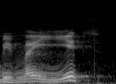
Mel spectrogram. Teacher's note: ada bunyi angin di hujung, itu bunyi hamas. Itu kalau kita waqaf.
